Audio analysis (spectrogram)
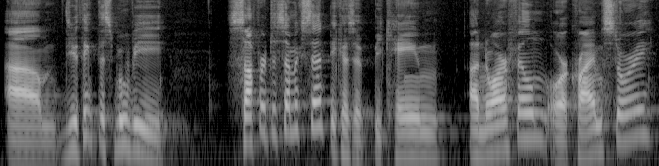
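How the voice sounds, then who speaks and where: A man's voice: mid-range voice, big pitch swings, normal speed, darkish tone. A man hosting a podcast in a conversational, analytical way, posing questions as he discusses film. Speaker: podcast host.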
